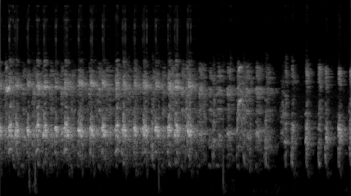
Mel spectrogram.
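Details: Female chukar, a local bird kept for hunting, gives a dense run of rapid clucking notes at about three per second. The notes are loud and overlapping at first, then thin into separate, spaced chucks near the end.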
